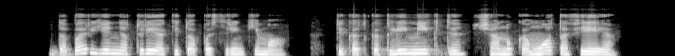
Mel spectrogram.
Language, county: Lithuanian, Utena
